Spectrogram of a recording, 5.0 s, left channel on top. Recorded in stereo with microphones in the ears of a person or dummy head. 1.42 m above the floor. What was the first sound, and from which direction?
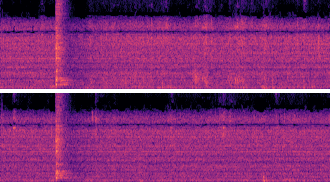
A snare drum, centre (ahead or behind).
